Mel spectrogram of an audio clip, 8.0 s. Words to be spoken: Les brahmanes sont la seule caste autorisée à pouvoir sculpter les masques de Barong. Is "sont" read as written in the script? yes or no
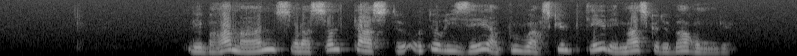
yes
